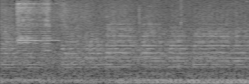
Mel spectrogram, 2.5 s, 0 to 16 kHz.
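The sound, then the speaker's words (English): A loud, rough engine of an old bus rumbles steadily as the bus comes in, its deep low growl mixed with rattling and a faint whine, idling and revving with no voices over it. “Oh, boy, this bus looks like it was built in 1850.”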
